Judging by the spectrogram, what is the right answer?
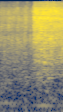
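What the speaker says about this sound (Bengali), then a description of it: "টমেটোটা একটু ভেজে নেবেন।" Chopped tomato sizzling in hot oil in a pan for a mustard katla fish curry, a steady close frying hiss that jumps louder partway through and continues alone.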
